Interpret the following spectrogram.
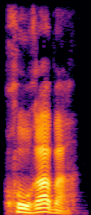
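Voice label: "jugaba", Spanish, male; mekanta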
